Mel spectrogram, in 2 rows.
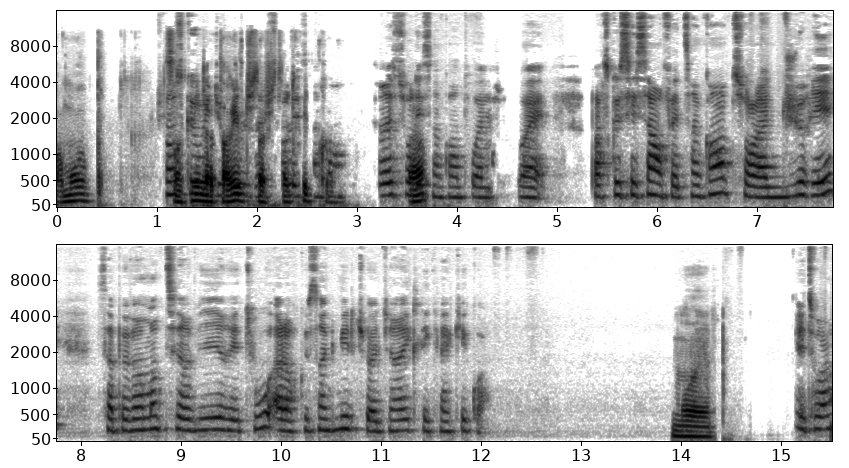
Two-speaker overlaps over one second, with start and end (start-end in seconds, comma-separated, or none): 1.1-2.8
